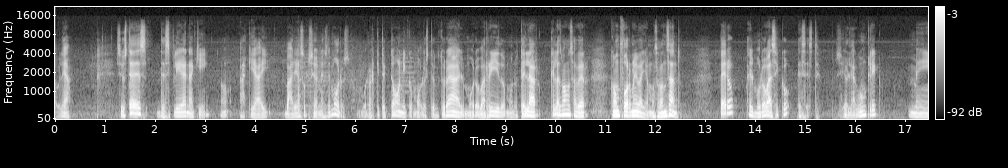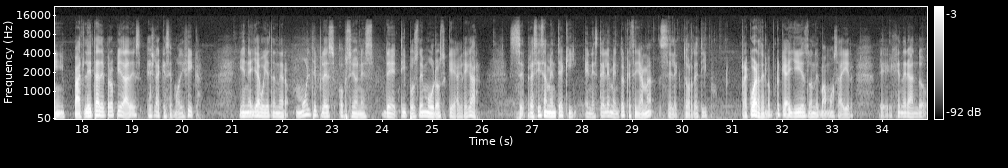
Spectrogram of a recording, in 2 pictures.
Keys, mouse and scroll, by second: 1.2 ctrl+1, 1.7 click, 2.2 ctrl+click, 3.1 Escape, 3.7 click, 4.3 ctrl+1, 4.6 click, 5.4-6.9 ctrl+drag, 12.4 Escape, 15.6 click, 18.2 2, 18.7 r, 19.5-20.9 ctrl+drag, 21.9 Escape, 23.3 Return, 23.3 click, 24.0 g, 25.0 ctrl+Return, 25.0-26.1 ctrl+drag, 27.3-30.9 typing, 28.4 click, 33.9 click.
